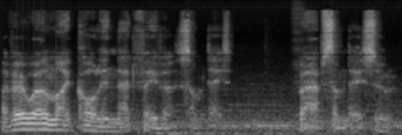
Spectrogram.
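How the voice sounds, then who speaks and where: A put-on character voice talks at a moderate pace over clear background noise. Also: man, very deep, low pitch for a man. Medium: actual play. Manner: tired, understated.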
